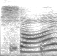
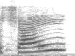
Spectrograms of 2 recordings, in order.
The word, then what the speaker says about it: Shai: crazy okay so and is it Shai or Shay how do I pronounce it I I I go by shy most people can't pronounce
